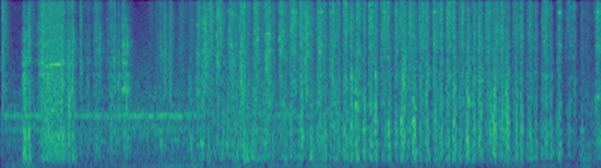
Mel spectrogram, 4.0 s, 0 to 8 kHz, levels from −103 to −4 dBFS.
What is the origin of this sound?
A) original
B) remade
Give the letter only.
A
